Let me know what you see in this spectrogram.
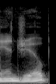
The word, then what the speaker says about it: Ngo: His name was Jonathan Ngo, and he said that's how you pronounce it. When I was doing the audio book I wrote about Paige, there was some debate on how to properly say that. I say Ngo based on personal experience.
